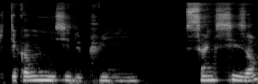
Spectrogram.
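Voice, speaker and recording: A woman with a medium-pitched, somewhat breathy voice speaks at a moderate pace. The sound is dry and close, with no echo. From Congo-Brazzaville. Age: 30s. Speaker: returnee to Africa. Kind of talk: interview.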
